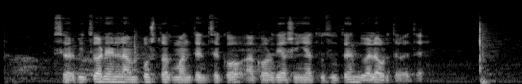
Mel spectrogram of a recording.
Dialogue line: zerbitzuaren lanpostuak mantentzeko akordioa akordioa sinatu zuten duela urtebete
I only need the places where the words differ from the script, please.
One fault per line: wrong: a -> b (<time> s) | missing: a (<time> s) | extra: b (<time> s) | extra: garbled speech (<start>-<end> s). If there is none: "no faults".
missing: akordioa (2.9 s)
